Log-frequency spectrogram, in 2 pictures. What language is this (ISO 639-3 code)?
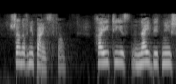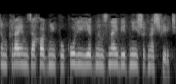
pol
